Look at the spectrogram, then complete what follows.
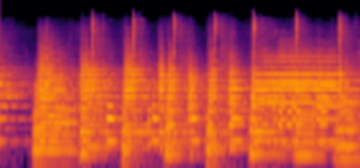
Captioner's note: audience clapping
